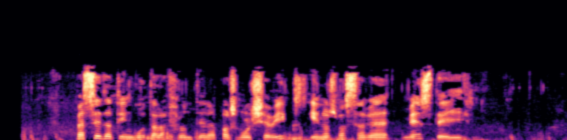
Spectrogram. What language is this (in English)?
Catalan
